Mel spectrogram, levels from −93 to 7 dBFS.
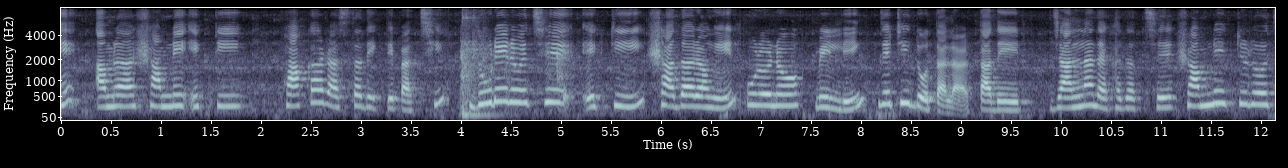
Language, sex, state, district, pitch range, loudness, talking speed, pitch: Bengali, female, West Bengal, Jhargram, 235-300 Hz, -20 LUFS, 120 wpm, 265 Hz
